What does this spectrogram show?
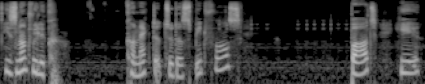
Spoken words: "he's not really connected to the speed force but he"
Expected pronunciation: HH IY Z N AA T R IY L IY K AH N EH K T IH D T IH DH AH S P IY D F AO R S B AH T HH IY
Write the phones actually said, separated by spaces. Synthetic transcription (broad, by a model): HH IY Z N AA T R IY L IY K AH N EH K T IH D T IH DH AH S P IY D F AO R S B AH T HH IY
